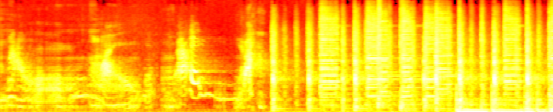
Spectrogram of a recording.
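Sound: cat meowing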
